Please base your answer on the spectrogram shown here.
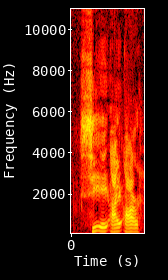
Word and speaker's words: cairns: C-A-I-R-N-S. I'm pretty sure it's pronounced cairns.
